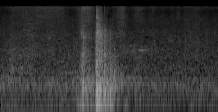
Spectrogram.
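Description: A red plastic ruler being picked up and moved over the table, knocking once with a short double clatter about a second in.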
